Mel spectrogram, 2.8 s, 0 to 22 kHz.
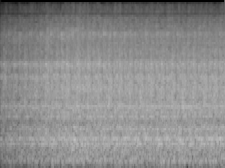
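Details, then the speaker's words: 2005 Chevy Silverado 5.3 with over 400,000 miles, first startup after top-end refresh with new timing chain, camshaft, cam bearings and lifters: fast, busy ticking about four per second with oil pressure present; rocker/lifter noise expected to fade as oil pumps up. "We do got oil pressure. Right now we got a bunch of rocker noise, but it should change as everything gets pumped up."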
